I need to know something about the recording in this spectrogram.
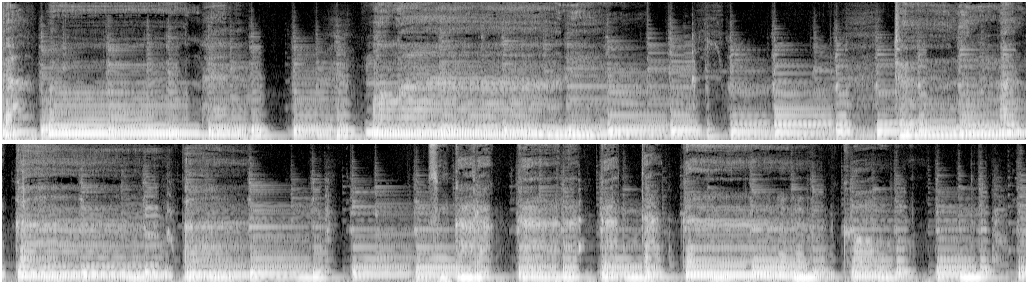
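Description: A song plays steadily, with a sung vocal over guitar and backing instruments, full and close, with brief dips between phrases and no talking over it.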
